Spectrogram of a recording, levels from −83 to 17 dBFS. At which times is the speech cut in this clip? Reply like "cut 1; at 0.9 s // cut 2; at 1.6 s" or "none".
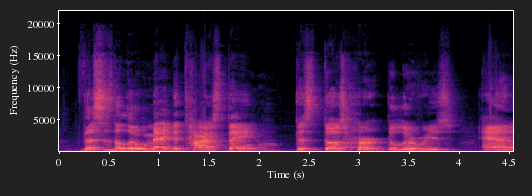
cut 1; at 2.1 s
